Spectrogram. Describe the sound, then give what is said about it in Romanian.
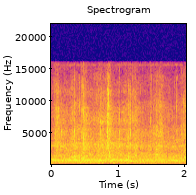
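A large stadium crowd at a match in Petroșani roars and cheers after the goal that won the match 1-0 for Jiul, a dense, sustained wall of voices holding steady and loud throughout with occasional shouts rising above it. “Gol de kilogramă, aplaudat frenetic de întreg stadionul”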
